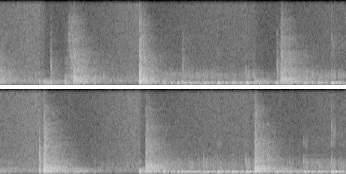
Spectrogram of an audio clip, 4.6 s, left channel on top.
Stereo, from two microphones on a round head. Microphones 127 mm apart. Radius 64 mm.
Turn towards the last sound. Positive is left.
turn(degrees=-20)  # may be behind; listen again after turning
